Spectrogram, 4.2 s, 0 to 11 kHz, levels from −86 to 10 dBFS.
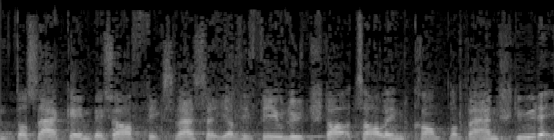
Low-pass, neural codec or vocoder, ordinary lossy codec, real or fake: none; none; none; real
